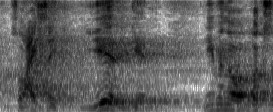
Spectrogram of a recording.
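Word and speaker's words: Jürgen: of official about it you have to pronounce the theologians name in their native tongue so I think year to get even though it looks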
